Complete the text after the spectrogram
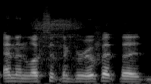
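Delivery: ordinary delivery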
